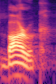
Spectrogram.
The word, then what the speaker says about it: Baruch: was this is Baruch I say Baruch but it's Baruch it's the emphasis on the on the first syllable says the word the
